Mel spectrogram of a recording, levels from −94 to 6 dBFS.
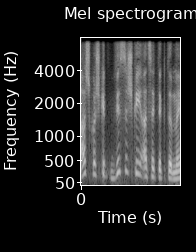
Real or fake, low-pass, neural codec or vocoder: fake; 7.2 kHz; codec, 24 kHz, 0.9 kbps, WavTokenizer, large speech release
